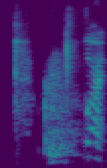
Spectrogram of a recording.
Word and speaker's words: worked: this is not working it's worked worked worked worked with the T and see remembered I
